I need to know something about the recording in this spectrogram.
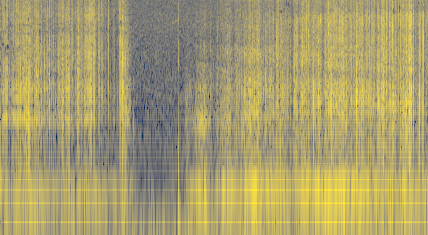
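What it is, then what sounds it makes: Foam microphone windscreen being scratched. Long nails scratch a black foam windscreen over a large studio microphone while the other hand holds the mic body. The result is a dense, rough scratching with a heavy low rumble. It dips briefly quieter with a single sharp tick, then resumes louder and steadier.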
